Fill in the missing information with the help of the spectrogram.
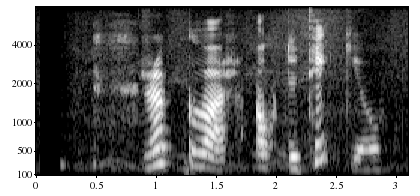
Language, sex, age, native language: Icelandic, male, 11, Icelandic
